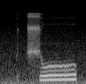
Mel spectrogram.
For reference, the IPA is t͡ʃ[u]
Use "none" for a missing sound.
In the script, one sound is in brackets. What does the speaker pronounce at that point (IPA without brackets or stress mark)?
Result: u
